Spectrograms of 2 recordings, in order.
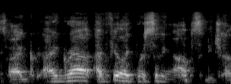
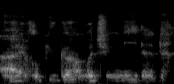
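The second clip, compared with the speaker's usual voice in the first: muttered under breath, much quieter and lower; 4 semitones lower, 10 dB quieter than usual. Speaking in character in a role-play, muttered under breath. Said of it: "I sort of say under my breath".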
